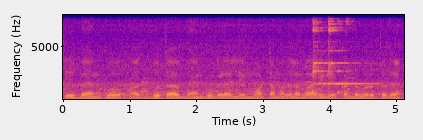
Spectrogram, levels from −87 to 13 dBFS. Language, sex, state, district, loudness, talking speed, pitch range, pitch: Kannada, male, Karnataka, Belgaum, -15 LUFS, 105 wpm, 100-105 Hz, 100 Hz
